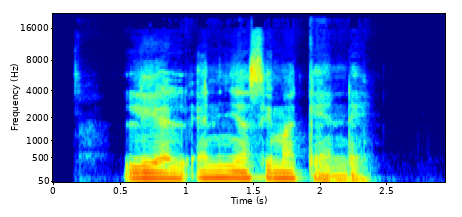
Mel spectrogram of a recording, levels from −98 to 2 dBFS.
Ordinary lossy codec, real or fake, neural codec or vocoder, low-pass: MP3, 96 kbps; fake; vocoder, 44.1 kHz, 128 mel bands, Pupu-Vocoder; 19.8 kHz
